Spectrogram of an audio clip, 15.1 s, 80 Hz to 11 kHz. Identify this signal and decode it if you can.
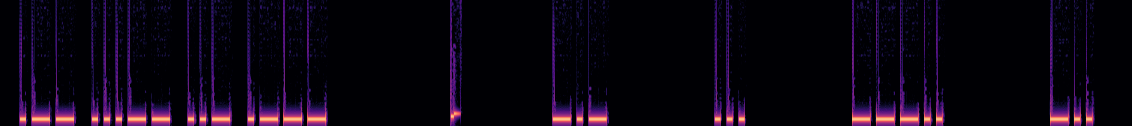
Morse code, heard as a keyed tone, about 15 wpm, spaced as for 8 wpm, 700 Hz. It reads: W3UJ KS8D
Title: USA Call Signs - 4 Characters - 6x Character Spacing - 15wpm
